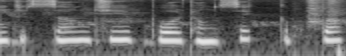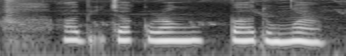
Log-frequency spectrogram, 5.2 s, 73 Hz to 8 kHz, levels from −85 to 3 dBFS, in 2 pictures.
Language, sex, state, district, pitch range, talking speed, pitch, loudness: Garo, female, Meghalaya, North Garo Hills, 265-285 Hz, 60 wpm, 275 Hz, -14 LUFS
